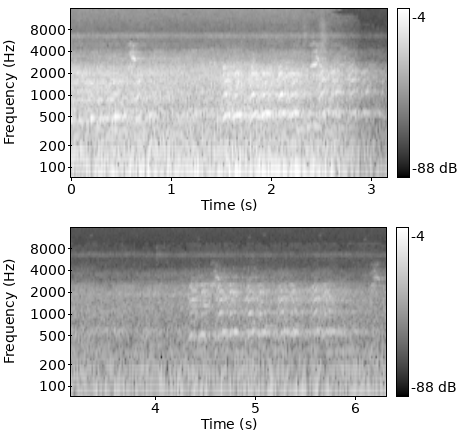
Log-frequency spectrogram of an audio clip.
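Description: Dogs barking and howling over a steady low night-time hum. The sound drops much quieter about three seconds in, and fainter calls follow a little later.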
